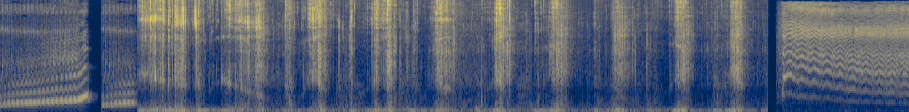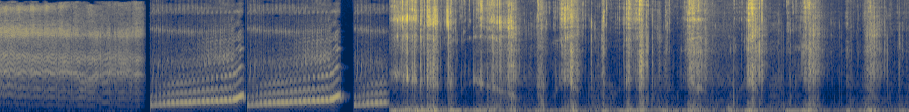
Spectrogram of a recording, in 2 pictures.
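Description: ASMR eating sound effects: crunchy chewing and biting, a rapid run of crunches in two stretches of about six and five seconds. Between them come a few seconds of a swooping sound effect and short rising cartoon-voice yelps.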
